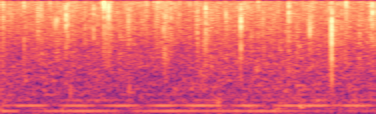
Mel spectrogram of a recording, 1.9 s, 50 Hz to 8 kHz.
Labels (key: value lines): label: biophony, midshipman
recorder: SoundTrap 500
